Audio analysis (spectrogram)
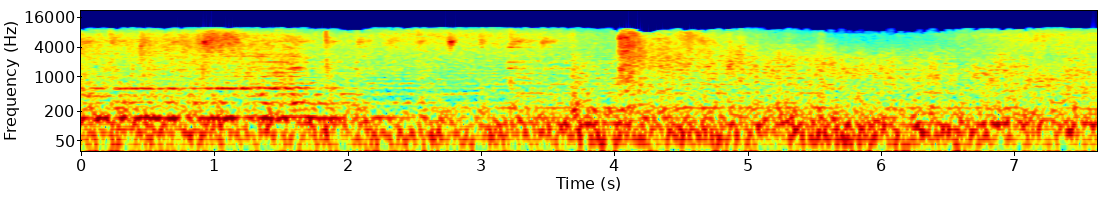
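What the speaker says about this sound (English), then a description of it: "Blast tears a massive chunk of kimberlite and granite from the pit" A mine blast in an open diamond pit, tearing kimberlite and granite, rolls out as a deep, sustained boom and lingers as a broad rumbling roar, with a sharper crack partway through, loud and continuous.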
